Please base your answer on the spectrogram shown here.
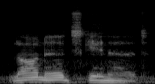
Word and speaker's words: Lynyrd Skynyrd: And then we've got Tuesday's Gone, originally released by Lynyrd Skynyrd in 1973 on the pronounced Larnerd Skynyrd album.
